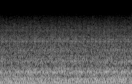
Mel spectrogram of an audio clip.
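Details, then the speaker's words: Flood-damaged Mercedes at 179,000 miles at auction, first start: steady idle with a faint fast top-end chatter; owner hoped it would fade with oil pressure, suspects water ingestion, oil looked clean. Cause unconfirmed. "it's chattering a little bit hopefully that goes away as it builds oil pressure uh maybe not"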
